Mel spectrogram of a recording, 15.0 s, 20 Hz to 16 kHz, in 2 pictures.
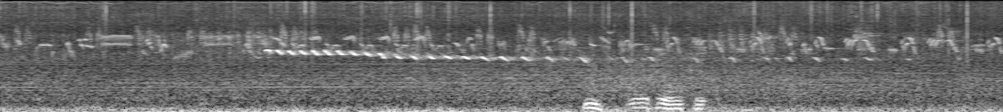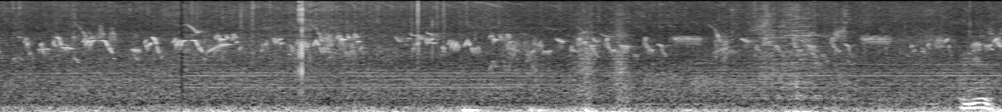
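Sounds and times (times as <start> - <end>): small birds chirping: 0.0 - 15.0
dull low thumps: 10.9 - 13.1.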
